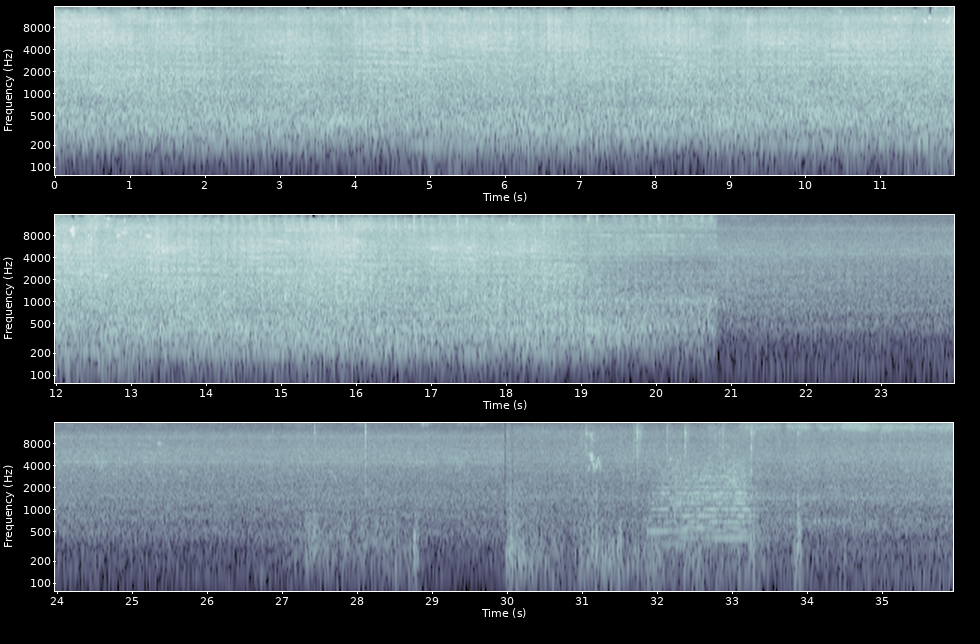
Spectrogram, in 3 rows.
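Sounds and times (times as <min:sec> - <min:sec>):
wheels clicking over rail joints: 0:00.0 - 0:20.8
freight train rolling past: 0:00.0 - 0:25.1, 0:29.9 - 0:35.9.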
